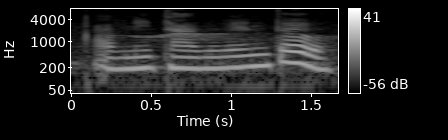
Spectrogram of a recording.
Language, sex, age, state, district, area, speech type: Bengali, female, 60+, West Bengal, Darjeeling, rural, spontaneous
